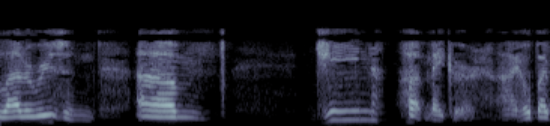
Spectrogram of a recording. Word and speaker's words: Hutmaker: for for a lot of Reason um Jean hutmaker I hope I pronounced that right as uh my want to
